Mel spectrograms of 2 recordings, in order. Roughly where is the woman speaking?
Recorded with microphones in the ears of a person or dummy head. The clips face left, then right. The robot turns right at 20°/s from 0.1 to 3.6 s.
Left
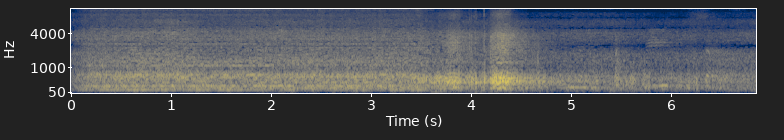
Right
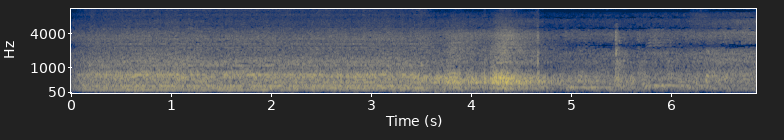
Centre.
